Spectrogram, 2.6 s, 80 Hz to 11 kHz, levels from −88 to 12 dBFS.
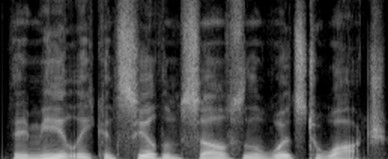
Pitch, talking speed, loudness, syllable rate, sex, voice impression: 120 Hz, 210 wpm, -16 LUFS, 7.1 syllables/s, male, masculine, adult-like, slightly cool, slightly refreshing, sincere, friendly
